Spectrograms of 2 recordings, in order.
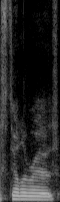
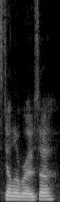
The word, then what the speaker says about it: Stella Rosa: see I moved on the Stella Rose it's Stella Rosa oh strawberry Hill's only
